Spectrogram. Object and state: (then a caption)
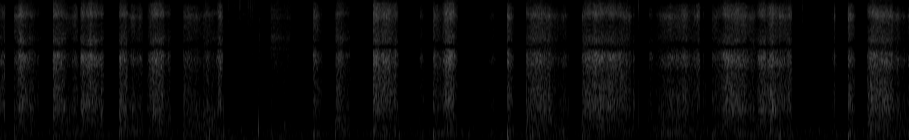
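Pencil writing on a paper notebook page. A wooden graphite pencil held in the fingertips writes Korean letters on a flat, solid, lined paper notebook page. Steady, bright scratching strokes come in short bursts separated by brief pauses, with almost no low end.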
